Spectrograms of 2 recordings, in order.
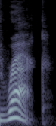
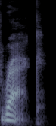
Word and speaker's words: wreck: The fourth word is wreck, pronounced wreck. In each of these words, the w is silent, and we only hear the R sound followed by the other letters.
